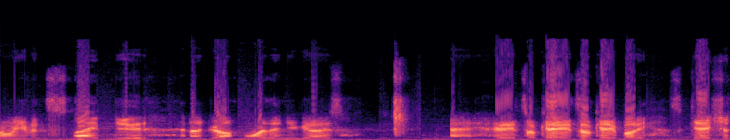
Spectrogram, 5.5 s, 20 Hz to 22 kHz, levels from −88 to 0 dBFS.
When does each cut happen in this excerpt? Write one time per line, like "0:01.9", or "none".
0:03.4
